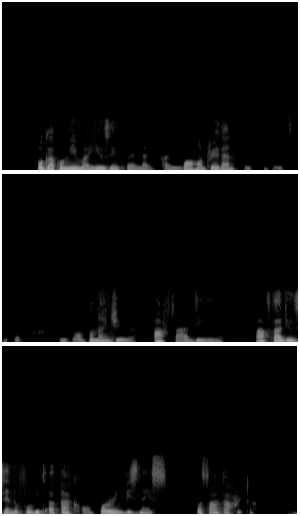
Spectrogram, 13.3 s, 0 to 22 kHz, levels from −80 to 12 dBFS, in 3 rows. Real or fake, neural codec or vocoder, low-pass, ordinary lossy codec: fake; codec, 16 kHz, 0.5 kbps, X-Codec, WavLM features, trained on Multilingual LibriSpeech; none; none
